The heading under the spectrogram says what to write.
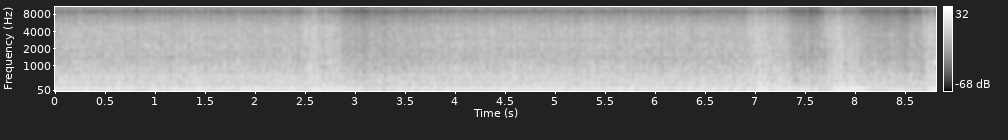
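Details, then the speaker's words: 1968 Pontiac Firebird V8 parked 30+ years, running off a fuel jug: deep, steady idle with a couple of short throttle blips, even firing, no misses or knocks; runs healthy. "look got it boys girl she sound pretty good let it run for probably 15 or 20 seconds with the true fuel in it"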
